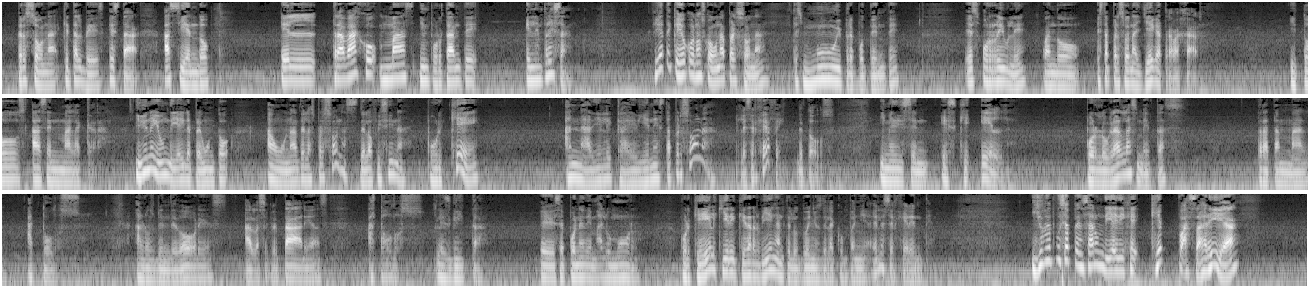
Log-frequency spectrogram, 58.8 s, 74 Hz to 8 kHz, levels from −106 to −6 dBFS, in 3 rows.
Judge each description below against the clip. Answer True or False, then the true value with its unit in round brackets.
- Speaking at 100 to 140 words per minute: True (125 wpm)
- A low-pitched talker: True (100 Hz)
